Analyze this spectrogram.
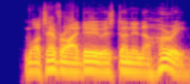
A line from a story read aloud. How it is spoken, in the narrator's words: replied he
